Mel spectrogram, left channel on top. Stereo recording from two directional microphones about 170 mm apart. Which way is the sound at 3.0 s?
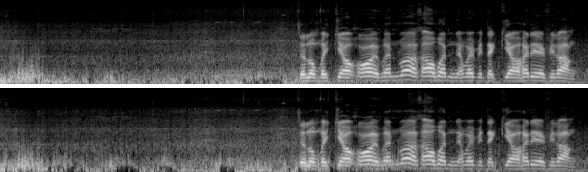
15° left (ahead or behind).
